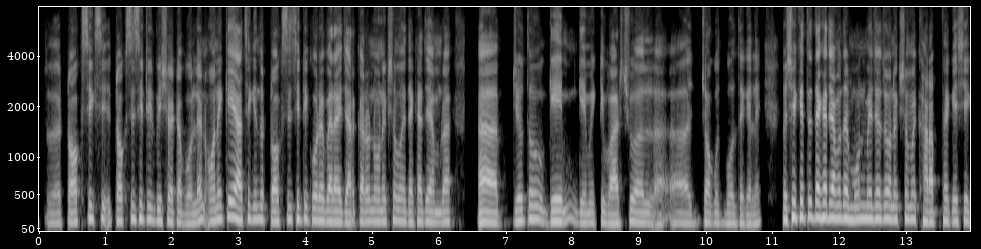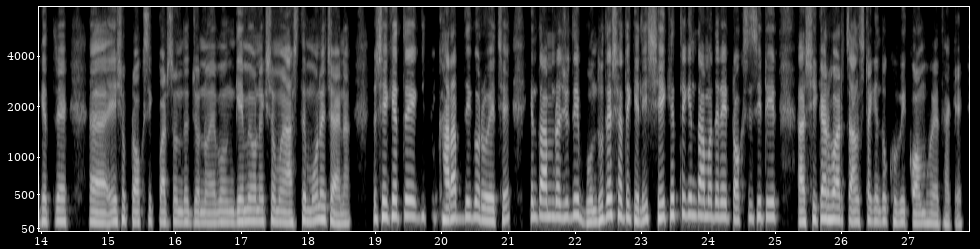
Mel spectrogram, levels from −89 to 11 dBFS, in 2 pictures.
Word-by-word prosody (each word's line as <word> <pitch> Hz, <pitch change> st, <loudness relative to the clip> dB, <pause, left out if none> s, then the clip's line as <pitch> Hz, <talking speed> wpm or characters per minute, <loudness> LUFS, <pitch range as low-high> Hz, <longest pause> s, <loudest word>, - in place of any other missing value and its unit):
অ্যা 125 Hz, +1 st, -4 dB, 0.2 s
টক্সিসি 145 Hz, +6 st, 0 dB, 0.2 s
টক্সিসিটির 170 Hz, +3 st, 0 dB
বিষয়টা 140 Hz, -2 st, 0 dB
বললেন। 130 Hz, +6 st, 0 dB
অনেকেই 175 Hz, +6 st, +3 dB
আছে 155 Hz, +4 st, -3 dB
কিন্তু 170 Hz, 0 st, 0 dB
টক্সিসিটি 160 Hz, +4 st, 0 dB
করে 155 Hz, -1 st, +3 dB
বেড়ায়। 140 Hz, -1 st, +4 dB
যার 125 Hz, 0 st, +1 dB
কারণে 145 Hz, 0 st, 0 dB
অনেক 145 Hz, 0 st, -1 dB
সময় 150 Hz, -3 st, 0 dB
দেখা 135 Hz, +1 st, 0 dB
যায় 140 Hz, -1 st, +2 dB
আমরা 135 Hz, +1 st, 0 dB, 0.5 s
আ -, -, +8 dB, 0.4 s
যেহেতু 150 Hz, +4 st, +2 dB, 0.3 s
গেম, 145 Hz, -1 st, +5 dB, 0.2 s
গেম 130 Hz, 0 st, 0 dB
একটি 140 Hz, +3 st, -4 dB
virtual 130 Hz, +3 st, +1 dB, 0.2 s
আ -, -, -3 dB, 0.2 s
আ -, -, -4 dB, 0.4 s
জগৎ 130 Hz, -2 st, -2 dB
বলতে 120 Hz, -1 st, -3 dB
গেলে। 115 Hz, +1 st, -2 dB, 0.4 s
তো 165 Hz, -, +1 dB
সেক্ষেত্রে 200 Hz, 0 st, +3 dB
দেখা 195 Hz, 0 st, +8 dB
যায় 190 Hz, -, +6 dB
আমাদের 185 Hz, 0 st, +4 dB
মন 170 Hz, +2 st, +2 dB
মেজাজও 180 Hz, 0 st, +2 dB
অনেক 165 Hz, -1 st, 0 dB
সময় 170 Hz, -1 st, 0 dB
খারাপ 135 Hz, -2 st, +2 dB
থাকে। 145 Hz, -1 st, 0 dB
সেই 150 Hz, -3 st, -1 dB
ক্ষেত্রে 150 Hz, 0 st, -1 dB, 0.4 s
অ্যা 140 Hz, -1 st, +2 dB, 0.3 s
এইসব 145 Hz, +3 st, -1 dB
টক্সিক 135 Hz, +1 st, -3 dB
পারসন 135 Hz, +1 st, -2 dB
দের 140 Hz, -2 st, -3 dB
জন্য 135 Hz, -1 st, -2 dB, 0.2 s
এবং 135 Hz, +1 st, -2 dB, 0.2 s
গেমে 145 Hz, +1 st, +2 dB
অনেক 145 Hz, -1 st, -2 dB
সময় 140 Hz, -3 st, 0 dB
আসতে 145 Hz, +4 st, -3 dB
মনে 170 Hz, +2 st, +2 dB
চায় 125 Hz, -5 st, +2 dB
না। -, -, -2 dB, 0.4 s
তো -, -, -5 dB
সেইক্ষেত্রে 210 Hz, 0 st, +3 dB, 0.5 s
খারাপ 175 Hz, +3 st, +5 dB
দিকও 200 Hz, -1 st, 0 dB
রয়েছে। 155 Hz, +1 st, +1 dB, 0.4 s
কিন্তু 200 Hz, +1 st, -2 dB
আমরা 205 Hz, 0 st, 0 dB
যদি 200 Hz, +3 st, 0 dB, 0.2 s
বন্ধুদের 170 Hz, +11 st, +2 dB
সাথে 200 Hz, -3 st, +1 dB
খেলি, 155 Hz, +1 st, +1 dB, 0.2 s
সেইক্ষেত্রে 225 Hz, +5 st, +1 dB
কিন্তু 225 Hz, -1 st, 0 dB
আমাদের 205 Hz, -1 st, -1 dB
এই 195 Hz, -, 0 dB
টক্সিসিটির 190 Hz, +4 st, -2 dB, 0.4 s
আ -, -, +6 dB
শিকার 180 Hz, +1 st, +2 dB
হওয়ার 170 Hz, -2 st, +3 dB
চান্স 145 Hz, -1 st, +1 dB
টা 160 Hz, -, -2 dB
কিন্তু 150 Hz, +1 st, -3 dB
খুবই 140 Hz, 0 st, -2 dB
কম 125 Hz, -1 st, +1 dB
হয়ে 120 Hz, -2 st, -3 dB
থাকে। 110 Hz, +1 st, -7 dB
150 Hz, 175 wpm, -19 LUFS, 140-180 Hz, 0.5 s, আ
